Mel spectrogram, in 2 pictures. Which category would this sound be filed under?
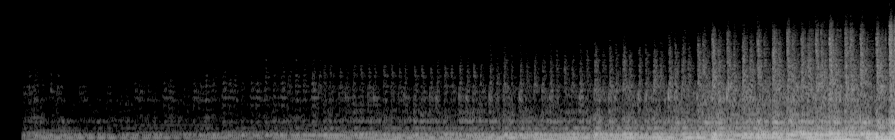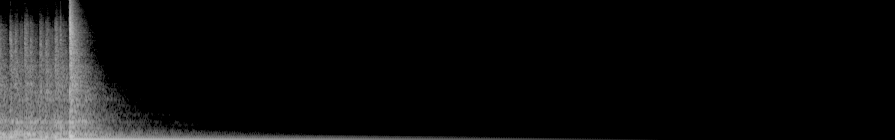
Music > Solo percussion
